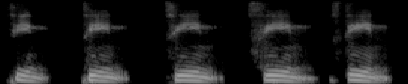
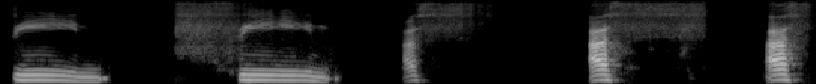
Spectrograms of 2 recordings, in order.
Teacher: ये हुरूफ अपने मखरज से सीटी की तरह तेज बारीक आवाज से अदा होते हैं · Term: सफीर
